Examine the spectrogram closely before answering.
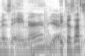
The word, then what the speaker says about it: Aimer: now I I recently found out the correct pronunciation of her name Amy it's Emmy oh no no no no die-hard fans everyone no I know I I used to pronounce her and her name is aimer yeah because that's how it's spelled right here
